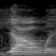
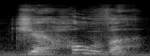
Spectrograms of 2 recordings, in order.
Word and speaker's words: Yahweh: of God it's God's name Yahweh we would pronounce that Yahweh sometimes you're going to hear pronounce yve uh you might hear the name Jehovah okay okay that's with you know putting the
